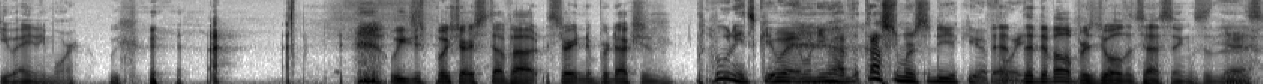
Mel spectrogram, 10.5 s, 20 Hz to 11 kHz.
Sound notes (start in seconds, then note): 8.1 uh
